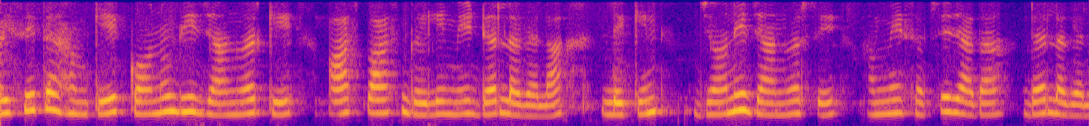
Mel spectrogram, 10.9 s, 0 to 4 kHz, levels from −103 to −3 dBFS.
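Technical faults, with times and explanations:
3.14–3.27 s and 6.77–6.93 s, echo leak: a very faint copy of the sound returns about 0.21 s later, likely loudspeaker pickup that the far end's echo canceller left in.
10.03–10.25 s, background gated by the echo canceller: room sound drops by about 38 dB for roughly a fifth of a second while the canceller suppresses the microphone, then recovers.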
